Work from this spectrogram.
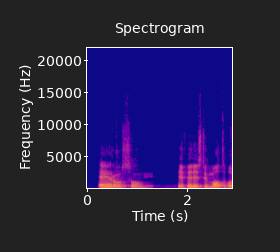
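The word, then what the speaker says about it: ἔρρωσο: it if it is to one person it's eroso eroso if it is to multiple people it is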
